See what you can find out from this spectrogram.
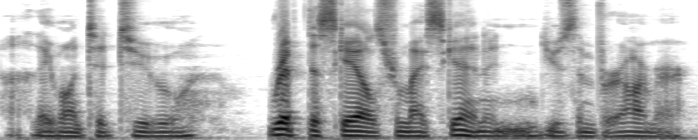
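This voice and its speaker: A man voicing a slow, gravelly bronze dragon. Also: low-pitched, fairly even intonation, heavily acted. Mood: cold. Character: proud weary male bronze dragon.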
